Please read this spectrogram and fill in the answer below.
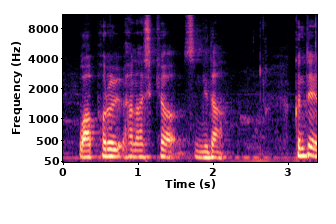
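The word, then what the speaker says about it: Whopper: 근데 우리나라 발음으로는 거기 분명히 영어 WOFER인가요? 후퍼가 되고 후퍼. 네. Can I have a 후퍼? What? 여자가 알아들었으면서도 그래요. 이 흑인 여자인데 후퍼. 그러니까 와. 예. 와퍼.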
